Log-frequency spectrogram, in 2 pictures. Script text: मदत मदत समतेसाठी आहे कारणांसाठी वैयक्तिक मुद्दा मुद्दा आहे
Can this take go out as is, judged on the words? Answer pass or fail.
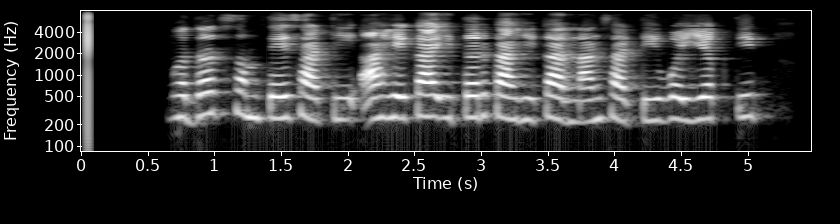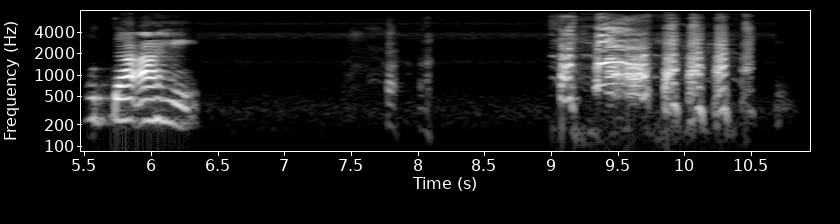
fail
